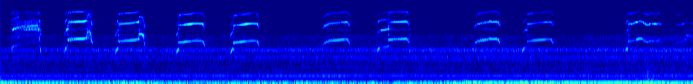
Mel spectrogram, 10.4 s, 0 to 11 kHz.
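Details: Wild bald eagle at its Southwest Florida nest, 23 November 2020, with the male delivering opossum prey. A long run of high, squeaky, chittering notes comes in irregular bursts, about two or three a second, over a steady hum.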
